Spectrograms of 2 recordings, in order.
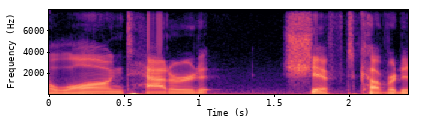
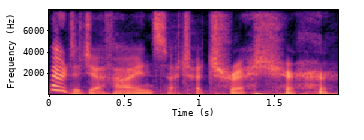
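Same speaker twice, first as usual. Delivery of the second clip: put-on croaky, croaking old hag voice; 2 semitones lower than usual. Storyteller voicing the hag asking the group about Lulu: croaking hag voice. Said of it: "she croaks".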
